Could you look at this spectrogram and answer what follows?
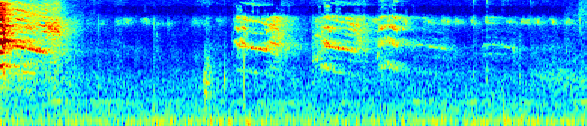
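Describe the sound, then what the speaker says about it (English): Parrots give a few short squawks and chirps at some distance during a quiet morning outdoors, faint scattered calls over a low background hush. "And now there's parrots"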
